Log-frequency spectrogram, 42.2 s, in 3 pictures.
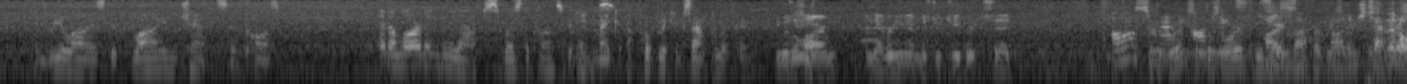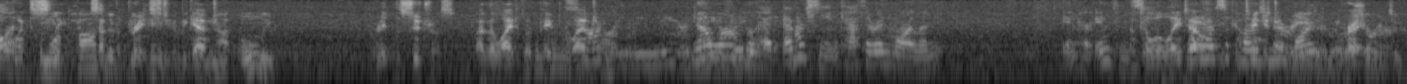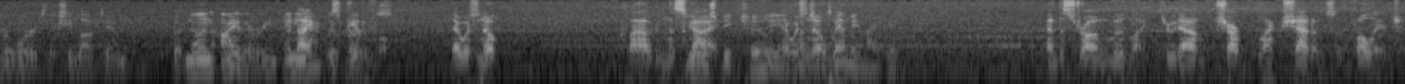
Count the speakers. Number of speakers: ten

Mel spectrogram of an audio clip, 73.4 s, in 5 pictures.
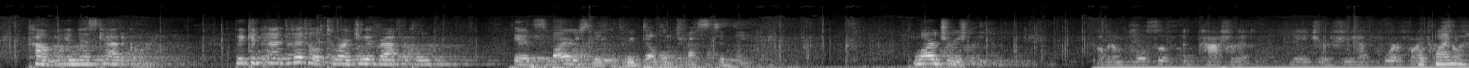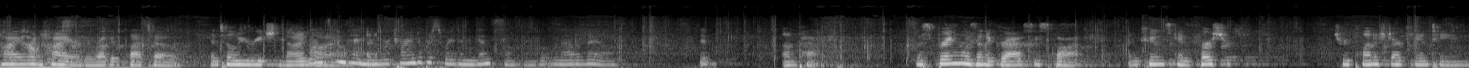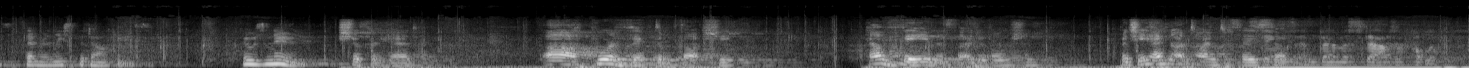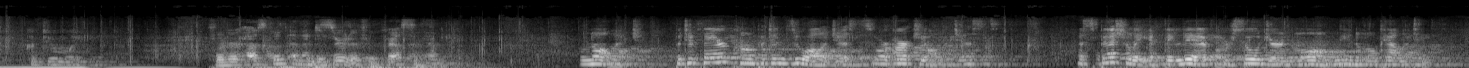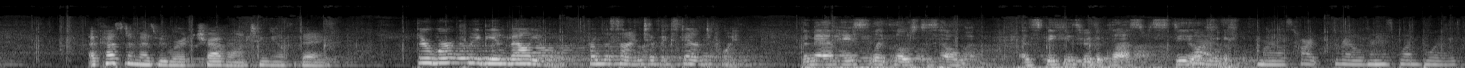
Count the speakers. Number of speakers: five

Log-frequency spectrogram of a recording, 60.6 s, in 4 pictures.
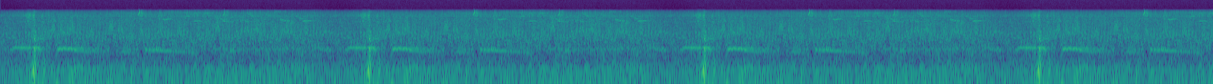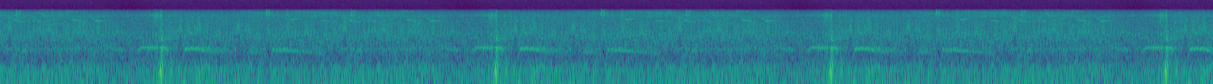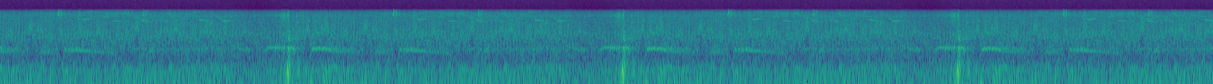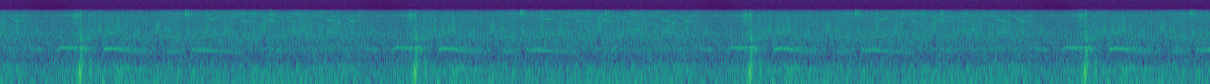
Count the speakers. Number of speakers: zero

